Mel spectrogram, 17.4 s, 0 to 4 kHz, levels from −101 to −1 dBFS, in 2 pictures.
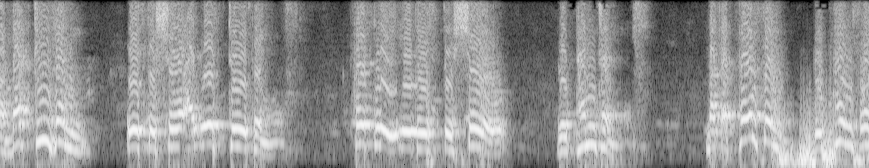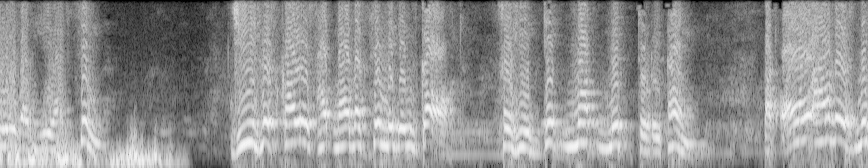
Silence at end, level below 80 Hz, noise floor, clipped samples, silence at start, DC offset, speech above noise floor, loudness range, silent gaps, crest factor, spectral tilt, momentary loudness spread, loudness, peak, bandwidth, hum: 0 s; -24 dBFS; -41 dBFS; under 0.1%; 0 s; under 0.1%; 31 dB; 2 LU; none; 10 dB; -10.5 dB/octave; 11 LU; -10 LUFS; -2 dBFS; 4 kHz; none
